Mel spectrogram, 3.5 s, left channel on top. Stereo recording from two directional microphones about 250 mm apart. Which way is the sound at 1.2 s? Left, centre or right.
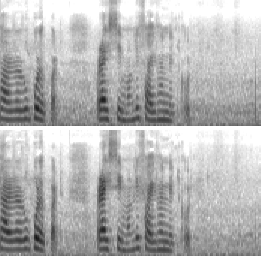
Centre.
